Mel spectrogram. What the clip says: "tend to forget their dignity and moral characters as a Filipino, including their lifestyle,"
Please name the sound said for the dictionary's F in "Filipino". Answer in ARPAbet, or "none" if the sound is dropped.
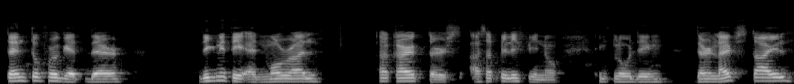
P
